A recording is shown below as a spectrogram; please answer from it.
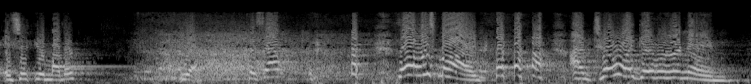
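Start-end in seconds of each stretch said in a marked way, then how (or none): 2.5-7.4 high, giggling admission; laughing. Real, not acted. Speaker laughs admitting her critic was her mother. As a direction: laugh through the confession.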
